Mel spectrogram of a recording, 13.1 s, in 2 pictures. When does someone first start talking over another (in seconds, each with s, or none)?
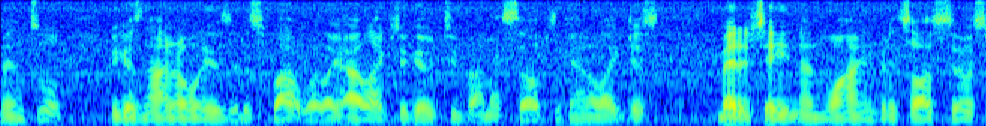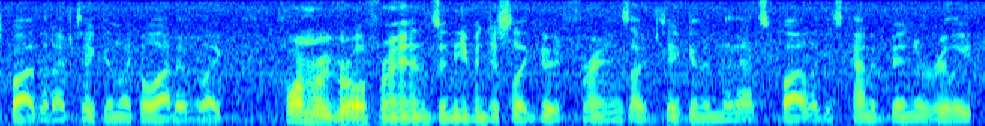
none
